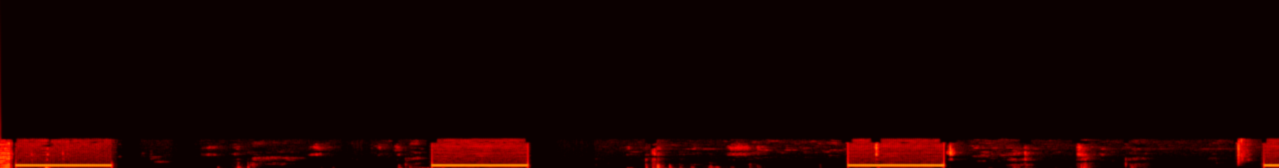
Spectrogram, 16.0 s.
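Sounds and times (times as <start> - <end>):
telephone ringback tones during a call transfer to an extension: 0.2 - 1.4, 5.4 - 6.7, 10.6 - 11.8.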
